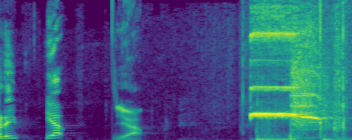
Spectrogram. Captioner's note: blows whistle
